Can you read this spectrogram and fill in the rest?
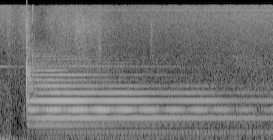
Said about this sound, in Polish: Możemy spróbować puknąć i wtedy usłyszymy ten dźwięk, który też zostaje w dzwonie, kiedy już te drgania zaczynają wygasać, prawda?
